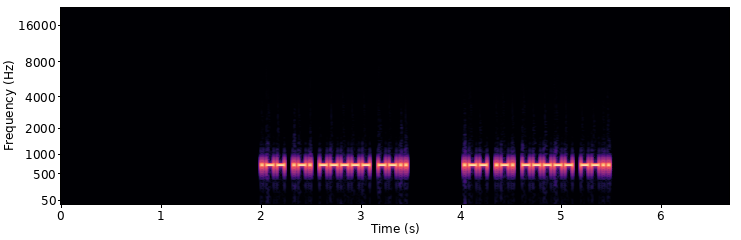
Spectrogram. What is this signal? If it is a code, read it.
Morse code, heard as a keyed tone, about 42 wpm, 700 Hz. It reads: WR0Z WR0Z
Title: USA Call Signs - 4 Characters - Repeated 2x - 45wpm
